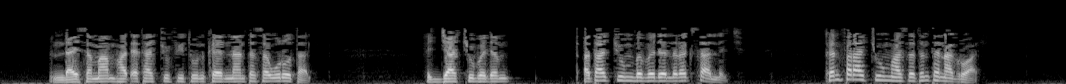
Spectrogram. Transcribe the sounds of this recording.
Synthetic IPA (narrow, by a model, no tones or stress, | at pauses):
ʔɨnd̪ajsəmamːɦat̪ʼjat̪ʰat͡ʃːufit̪ʰunkʰəɨnːant̪ʰəsəwːʊɾo̞t̪ʰa̰l | ʔɨd͡ʒːat͡ʃːubəd̪əm | t̪ʼat̪ʰat͡ʃːɪhɨmbəβəd̪əlɾəɡsalːət͡ʃː | kʰənfəɾat͡ʃːɪhɨmhasət̪ɨnt̪ʰənaɡɾowa̰l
